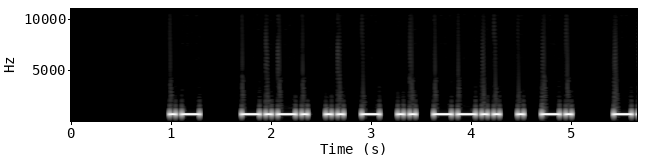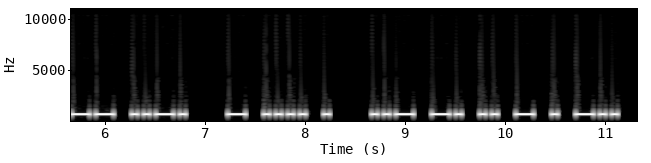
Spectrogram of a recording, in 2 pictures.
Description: Morse code, heard as a keyed tone, about 20 wpm, 700 Hz. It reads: A CITIZEN OF THE UNITED
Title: Sentences with 3-Word Phrases - 20wpm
